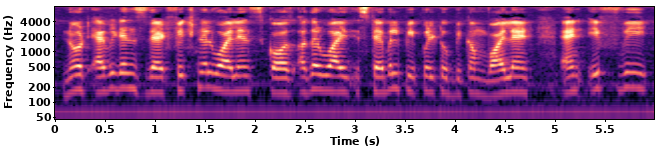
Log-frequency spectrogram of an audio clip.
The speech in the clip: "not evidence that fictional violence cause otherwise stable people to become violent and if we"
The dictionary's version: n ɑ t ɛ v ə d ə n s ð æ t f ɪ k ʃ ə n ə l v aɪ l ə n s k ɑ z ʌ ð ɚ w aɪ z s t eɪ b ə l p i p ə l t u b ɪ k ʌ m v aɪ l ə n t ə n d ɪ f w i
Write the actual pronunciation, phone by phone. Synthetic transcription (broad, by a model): n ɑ t ɛ v ə d ə n s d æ t f ɪ k ʃ ə n ə l v aɪ l ə n s k ɑ z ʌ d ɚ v aɪ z s t eɪ b ə l p i p ə l t u b ɪ k ʌ m v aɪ l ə n t ə n d ɪ f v i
